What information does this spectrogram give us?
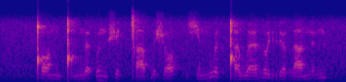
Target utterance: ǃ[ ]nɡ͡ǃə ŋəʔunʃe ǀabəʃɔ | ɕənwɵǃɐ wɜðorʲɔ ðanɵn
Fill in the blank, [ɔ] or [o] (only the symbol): ɔ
